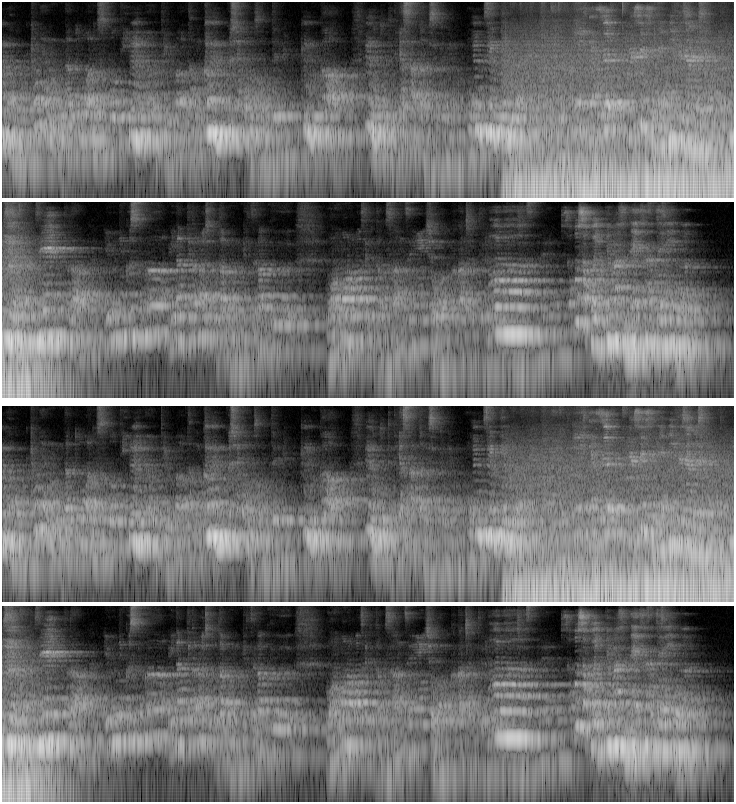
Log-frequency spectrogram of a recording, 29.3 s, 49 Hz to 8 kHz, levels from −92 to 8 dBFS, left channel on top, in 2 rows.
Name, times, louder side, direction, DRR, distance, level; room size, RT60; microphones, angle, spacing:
voice 1, 0.1-5.7 6.0-12.2 12.9-15.3 15.9-25.0 25.3-25.8 27.6-28.3, equal, 70° right, -6 dB, 0.8 m, -29 dB
voice 2, 4.1-4.4 6.0-6.2 7.2-7.5 9.4-10.2 11.4-12.2 12.5-14.1 14.5-15.0 15.2-15.7 24.3-25.2 25.9-28.3, equal, 10° right, -9 dB, 0.6 m, -19 dB
sound 1, 10.0-15.2, equal, 85° left, 0.5 m, -21 dB
3.3 x 2.7 x 2.5 m, 2.4 s
head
